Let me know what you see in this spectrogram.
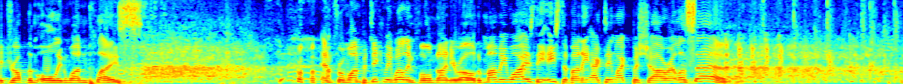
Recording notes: LIVE IN AUSTRALIA! The Bugle makes it's live debut in Australia!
